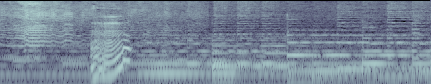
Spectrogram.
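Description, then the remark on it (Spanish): A high, thin mosquito whine buzzes throughout, its pitch swooping up and down as the insect moves near the ear, with no voices present. “¿y los mosquitos? No hay nada peor que sentirse ese zumbido molesto en el oído y fastidia más si quien te acompaña no lo sufre.”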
